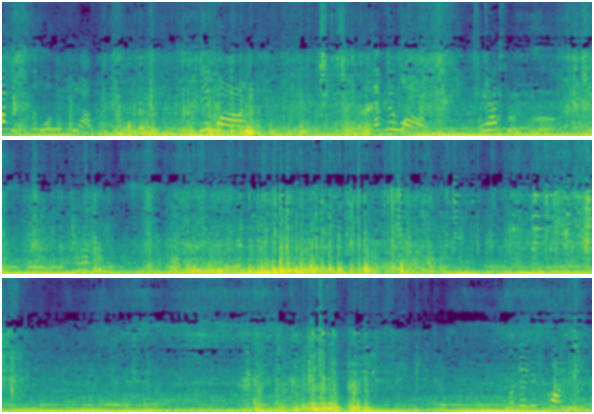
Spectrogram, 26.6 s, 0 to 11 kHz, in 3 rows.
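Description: Excavator diesel engine and hydraulics running steadily while a Trevi Benne MK 20 multiprocessor's jaws crush concrete, with bouts of cracking and crunching as the concrete breaks, heaviest about halfway through and again near the end.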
